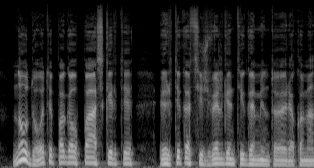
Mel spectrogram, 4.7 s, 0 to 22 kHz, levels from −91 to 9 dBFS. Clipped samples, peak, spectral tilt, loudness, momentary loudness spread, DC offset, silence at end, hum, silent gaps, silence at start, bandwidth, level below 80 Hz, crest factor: under 0.1%; -10 dBFS; -7 dB/octave; -26 LUFS; 6 LU; under 0.1%; 0 s; none; none; 0.2 s; 17.5 kHz; -52 dBFS; 16 dB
